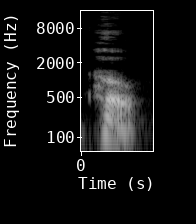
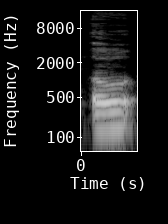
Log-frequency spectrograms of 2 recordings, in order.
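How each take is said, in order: First: "ho" said with a clear breathy H at the start; "ho" with the H pronounced; voiced H. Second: "O" said as a bare vowel with no H; "O" with the H dropped entirely; silent H. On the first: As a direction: say "ho" the English way, H sounded. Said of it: "and not ho". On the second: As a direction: say "O" the French way, H left out. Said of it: "you would say it O". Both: Shown as a demonstration.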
